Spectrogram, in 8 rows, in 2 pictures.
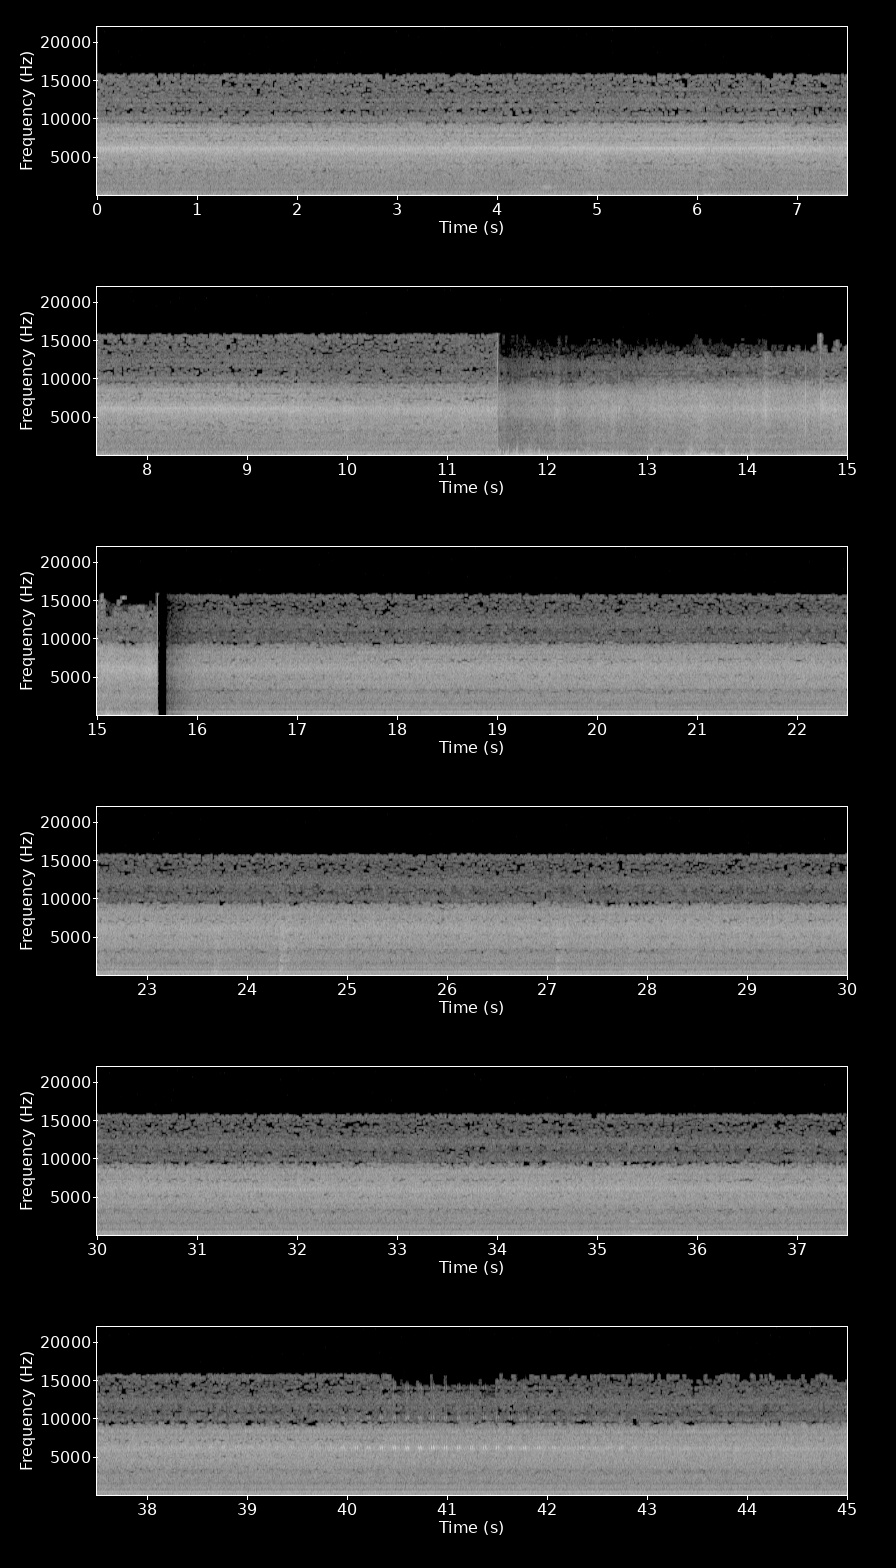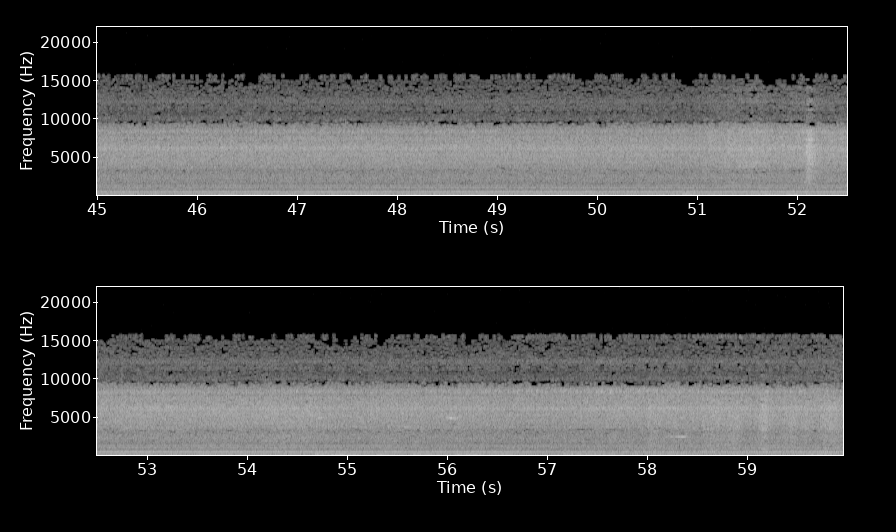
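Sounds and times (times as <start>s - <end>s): constant droning hum: 0.0s - 59.9s
train wheels rumbling on track: 0.0s - 59.9s.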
